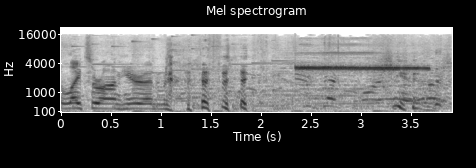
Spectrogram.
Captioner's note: laughs; whistle blows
